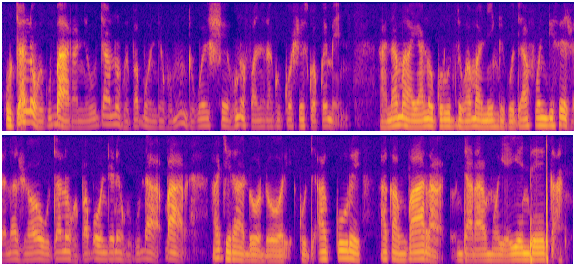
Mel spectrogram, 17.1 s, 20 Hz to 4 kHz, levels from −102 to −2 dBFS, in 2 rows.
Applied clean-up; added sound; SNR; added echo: none; none; none; none.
